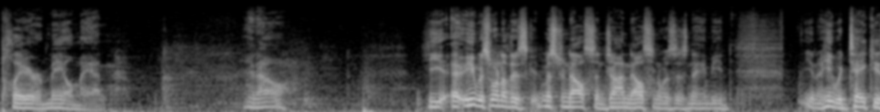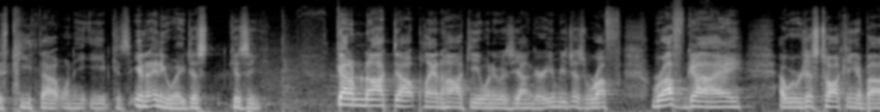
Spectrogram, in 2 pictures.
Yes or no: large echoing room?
yes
